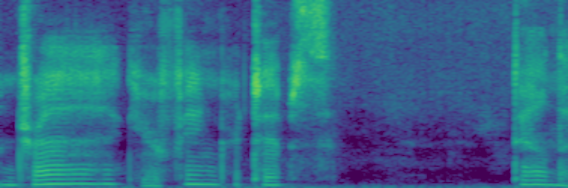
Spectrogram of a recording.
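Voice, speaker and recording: The speaker is soft-spoken and calm in tone, talking at a very slow pace. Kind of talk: ASMR relaxation guide, guided fingertip-trailing session. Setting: ASMR session for sleep and relaxation. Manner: soft-spoken, slow, calm.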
